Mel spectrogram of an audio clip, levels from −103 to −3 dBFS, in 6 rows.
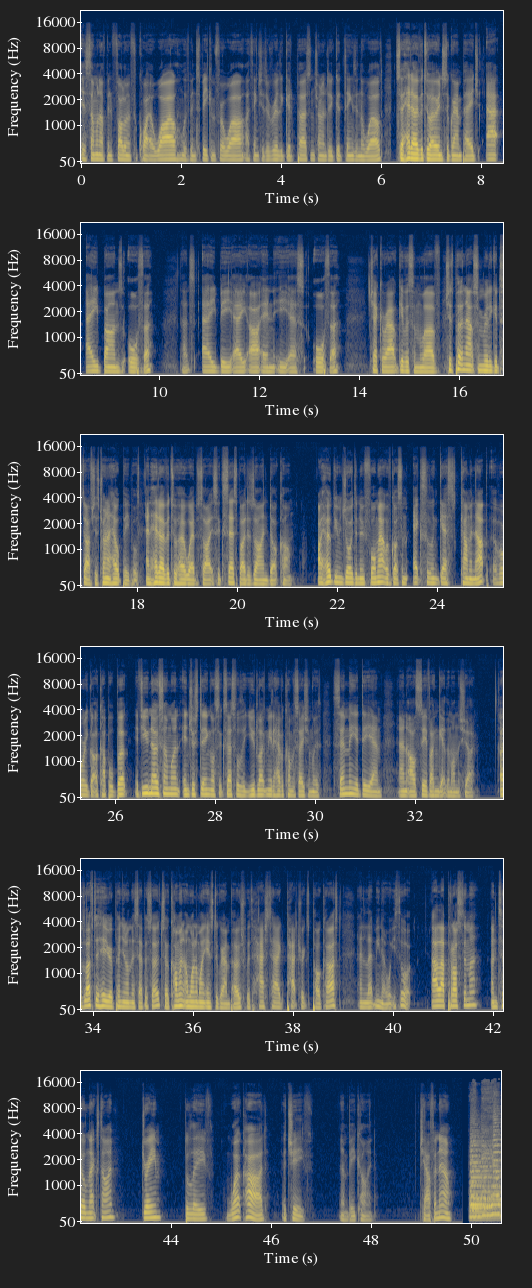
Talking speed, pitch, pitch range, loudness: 205 wpm, 120 Hz, 110-130 Hz, -24 LUFS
